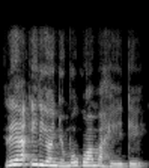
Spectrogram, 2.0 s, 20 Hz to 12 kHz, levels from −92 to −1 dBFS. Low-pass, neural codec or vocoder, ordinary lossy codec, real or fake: 9.9 kHz; vocoder, 22.05 kHz, 80 mel bands, WaveNeXt; none; fake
